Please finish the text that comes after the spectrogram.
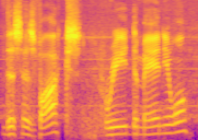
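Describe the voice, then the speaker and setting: A man's voice: on the high side, takes it slowly. A man giving a casual, plainspoken step-by-step tutorial as he demonstrates a device. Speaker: product demonstrator. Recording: faint background noise.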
